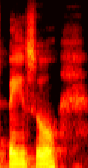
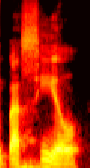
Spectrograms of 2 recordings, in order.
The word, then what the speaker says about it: Basil: the cartoons they watch Nigerian pronunciation is simply basil basil so it's basil in Nigerian English in case maybe your name is basil and you come to Nigeria and somebody calls you basil just know you're the one they're calling so it's uh basil in standard British English then we also have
